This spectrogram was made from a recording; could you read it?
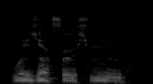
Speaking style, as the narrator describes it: Father Richard asked

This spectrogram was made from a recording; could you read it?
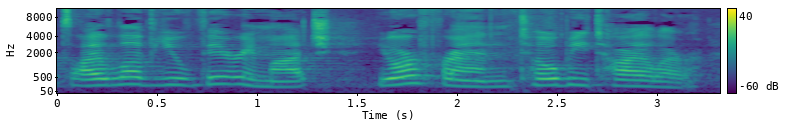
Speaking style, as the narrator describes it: Toby sighed as he wrote the words

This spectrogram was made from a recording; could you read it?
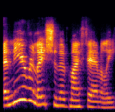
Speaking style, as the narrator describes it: said

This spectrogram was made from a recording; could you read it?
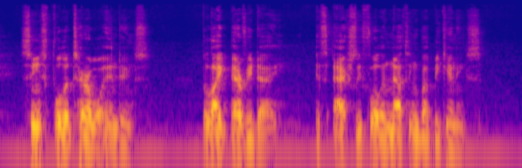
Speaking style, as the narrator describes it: Thomas Vanadium said quietly

